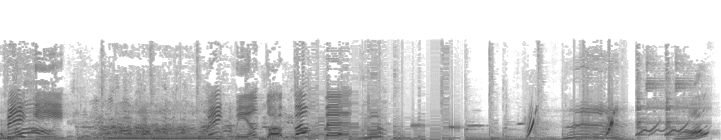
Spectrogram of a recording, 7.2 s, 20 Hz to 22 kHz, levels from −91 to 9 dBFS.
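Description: From 3.11 to 4.64 s and again from 5.74 to 6.28 s, robotic sound from repeated short buffers turns the audio into a rigid, metallic 200 Hz buzz. This is likely a 5 ms buffer repeating over most of the skipped audio. Unlike gaps or stutters, the sound never goes silent.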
